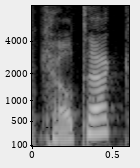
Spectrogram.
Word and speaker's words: Celtx: No, I wrote it in Celtec. It's spelled Celtx.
